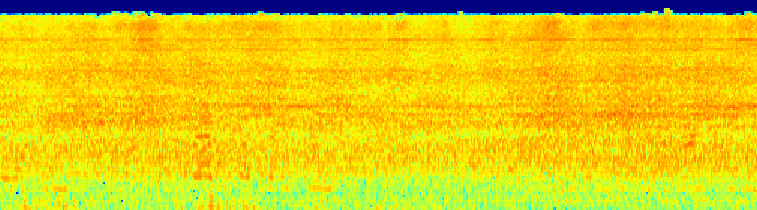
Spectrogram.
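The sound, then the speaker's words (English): A steady, loud roar of an aircraft's twin engines throttling up, one slightly more than the other, with a broad rushing hiss of air on top and a low rumble underneath, continuous for the whole stretch. “Sounds like he's got both engines up his feet now.”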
